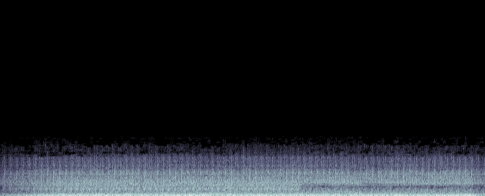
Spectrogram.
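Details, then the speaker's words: Air-cooled Volkswagen engine running with valve clearance set too loose: quick, uneven light tapping over the exhaust note, about three taps a second. "An engine with loose valves,"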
